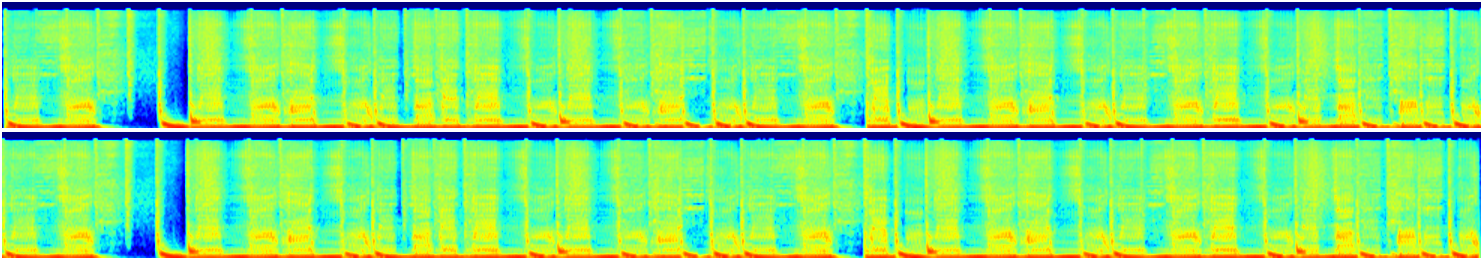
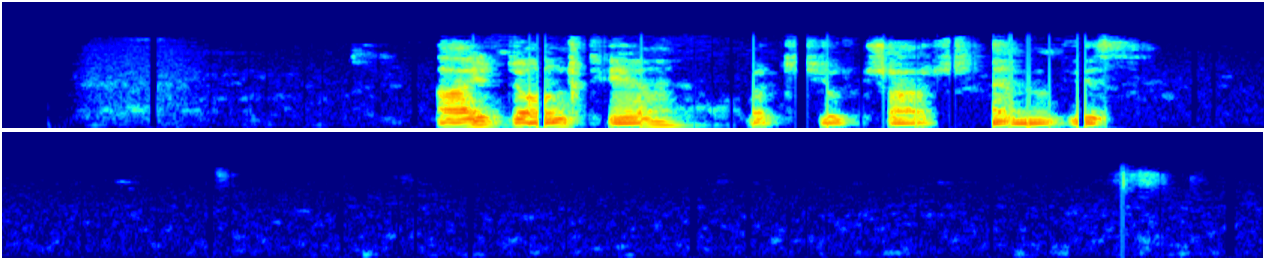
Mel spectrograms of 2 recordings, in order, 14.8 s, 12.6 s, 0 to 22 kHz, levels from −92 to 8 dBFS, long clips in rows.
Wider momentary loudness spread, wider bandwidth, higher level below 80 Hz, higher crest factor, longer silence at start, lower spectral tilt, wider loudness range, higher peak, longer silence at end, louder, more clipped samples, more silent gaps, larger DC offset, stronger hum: second, 1 LU vs 19 LU; first, 17.5 kHz vs 7.2 kHz; first, -14 dBFS vs -56 dBFS; second, 10 dB vs 24 dB; second, 0 s vs 2.2 s; second, -4 dB/octave vs -5.5 dB/octave; second, 0 LU vs 7 LU; about the same, -2 dBFS vs -2 dBFS; second, 0 s vs 7 s; first, -13 LUFS vs -21 LUFS; neither; neither; first, 0.4% vs under 0.1%; neither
